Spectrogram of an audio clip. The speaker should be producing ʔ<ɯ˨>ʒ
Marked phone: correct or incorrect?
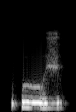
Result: incorrect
